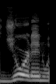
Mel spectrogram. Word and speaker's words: Jorphdan: My name is Jordan with a silent PH in the middle.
